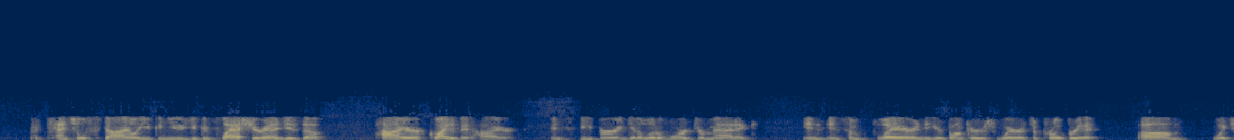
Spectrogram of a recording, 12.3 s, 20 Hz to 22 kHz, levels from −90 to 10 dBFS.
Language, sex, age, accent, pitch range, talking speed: English, male, 40-59, American, 135-160 Hz, 175 wpm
